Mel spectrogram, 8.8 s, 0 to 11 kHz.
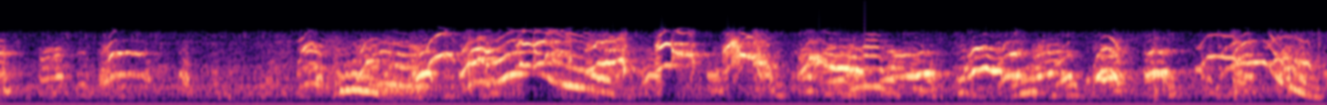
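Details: Several 11-day-old puppies of Fiona and Max in a whelping box, upset and looking for their mother after she walked out; overlapping high squeaky whines and whimpers rising and falling, continuous chorus of cries.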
